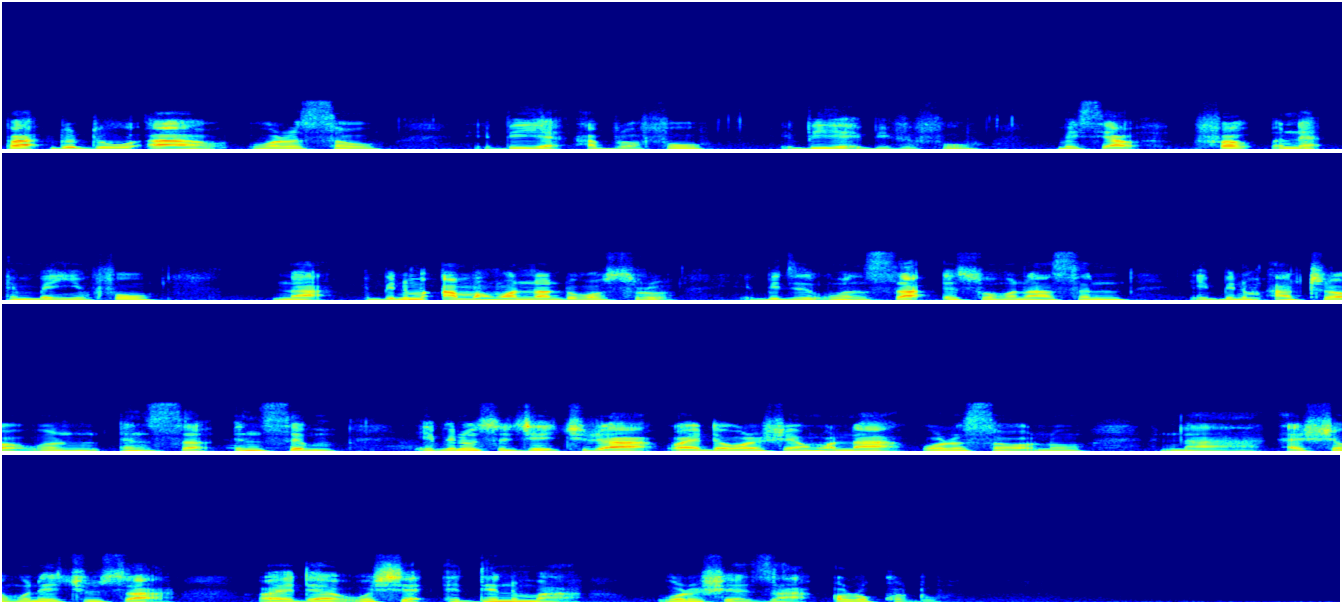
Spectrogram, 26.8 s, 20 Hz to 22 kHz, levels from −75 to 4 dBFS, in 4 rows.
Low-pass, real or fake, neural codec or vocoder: 7.2 kHz; fake; vocoder, 44.1 kHz, 128 mel bands, Pupu-Vocoder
